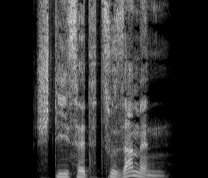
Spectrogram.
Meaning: second-person plural subjunctive II of zusammenstoßen
- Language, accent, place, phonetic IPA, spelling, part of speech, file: German, Germany, Berlin, [ˌʃtiːsət t͡suˈzamən], stießet zusammen, verb, De-stießet zusammen.ogg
